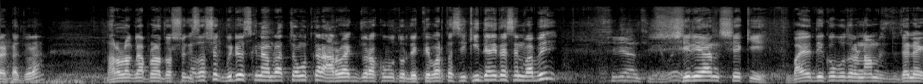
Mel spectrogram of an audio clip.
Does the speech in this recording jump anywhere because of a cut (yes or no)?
yes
